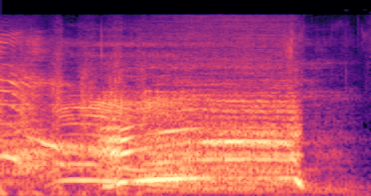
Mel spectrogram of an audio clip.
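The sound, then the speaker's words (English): A single drawn-out moo from a pregnant cow, a steady mid-pitched bellow rich in harmonics that holds for almost two seconds, rises slightly, then cuts off abruptly into quiet. “Hang on, there's a calf in here. This cow was pregnant.”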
